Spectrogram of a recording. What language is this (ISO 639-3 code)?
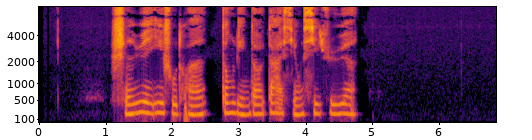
zho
